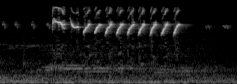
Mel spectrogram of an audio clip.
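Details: High, thin song of a fighter brown-throated sunbird, used to provoke birds to sing: soft lead-in notes, then a rapid run of about twelve bright, slurred chirps in just over a second, trailing off into faint ticks.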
